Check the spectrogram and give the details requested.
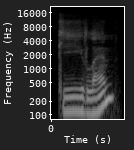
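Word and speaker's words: Ghislaine: she's French and it's it looks like it's Gilain. G H L A Y N is the pronunciation. So that's like Gillen.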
